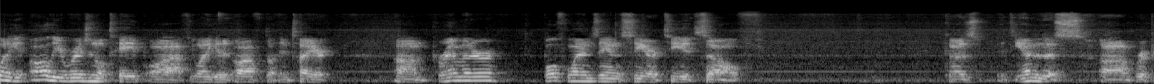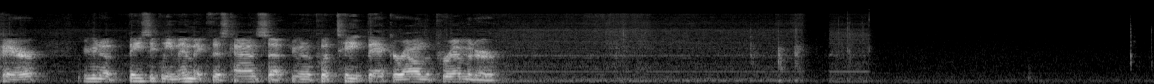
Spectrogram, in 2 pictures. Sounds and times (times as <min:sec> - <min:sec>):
Speech: 0:00.0 - 0:03.4, 0:04.0 - 0:07.6, 0:09.4 - 0:16.6.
